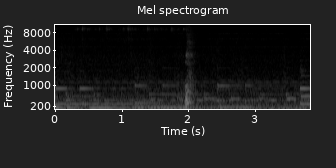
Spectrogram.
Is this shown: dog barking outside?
yes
